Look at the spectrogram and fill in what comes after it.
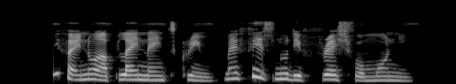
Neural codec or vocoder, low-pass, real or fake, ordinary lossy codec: none; none; real; none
